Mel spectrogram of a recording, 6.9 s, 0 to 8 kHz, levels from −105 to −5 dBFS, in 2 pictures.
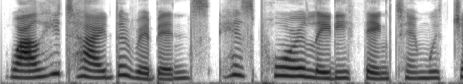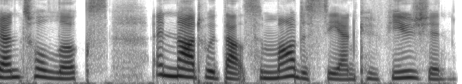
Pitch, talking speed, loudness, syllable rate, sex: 235 Hz, 175 wpm, -22 LUFS, 4.8 syllables/s, female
